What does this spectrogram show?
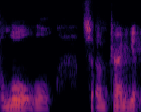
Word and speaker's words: Louisville: up in Louisville Kentucky for those in the north that's Lou vil I learned very quickly when I moved down here that you don't pronounce all the syllables within it and you just let it run together into Louisville so I'm trying to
